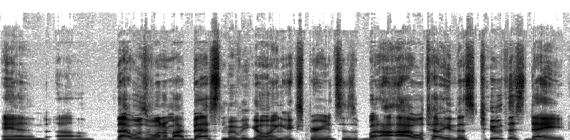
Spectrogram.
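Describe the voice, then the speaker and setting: A man's voice: on the high side, lively intonation, moderate pace, fairly bright tone, no room sound. A man chatting casually as a podcast co-host, telling anecdotes in slangy, emphatic, exaggerated language. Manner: informal slangy speech, emphatic and hyperbolic.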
